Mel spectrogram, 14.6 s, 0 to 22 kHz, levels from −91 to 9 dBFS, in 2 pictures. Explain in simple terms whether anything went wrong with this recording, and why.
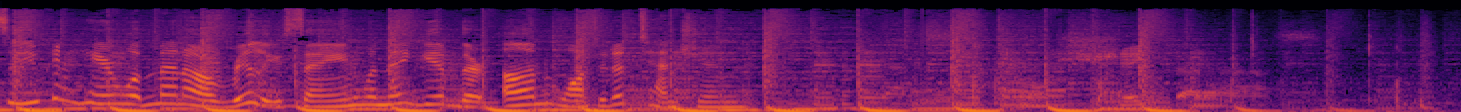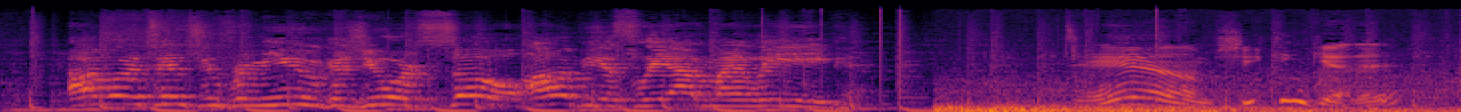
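Something did go wrong: from 0.17 s to 14.57 s there is a steady stream of sharp clicks, about ten every second and around 150 in total, some louder than others. These are word clock ticks. The receiving device ran on its own clock instead of following the sender's, and the two drifted apart by about 200 parts per million. Each time they slipped past each other, a single sample was lost or doubled, leaving a tick.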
